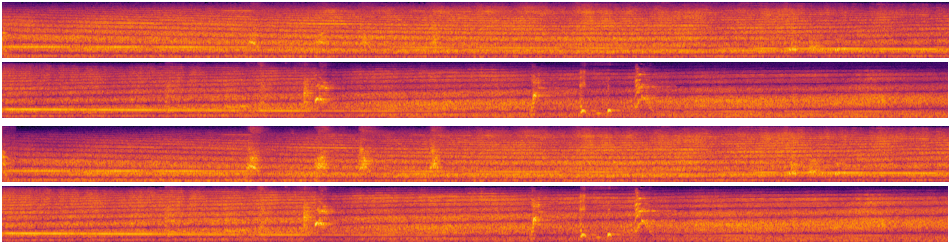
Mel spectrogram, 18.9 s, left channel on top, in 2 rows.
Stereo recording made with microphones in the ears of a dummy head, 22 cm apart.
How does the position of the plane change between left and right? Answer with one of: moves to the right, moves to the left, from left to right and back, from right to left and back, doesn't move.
moves to the right.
